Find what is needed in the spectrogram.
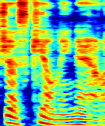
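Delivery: growling. Narrator reads a man's reply as he is pulled to his feet, growled. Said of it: "he growled".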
